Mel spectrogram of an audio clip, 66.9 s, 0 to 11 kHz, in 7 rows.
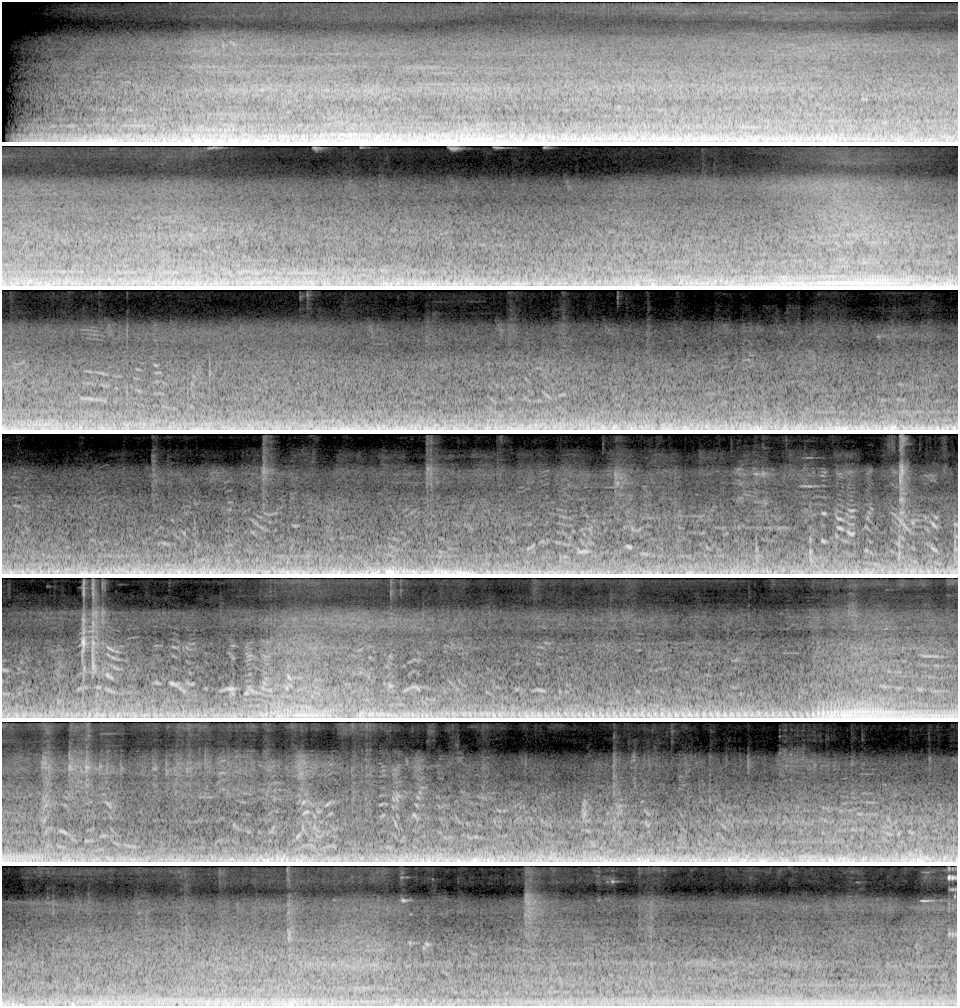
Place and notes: {"title": "Hemu Rd., 宜蘭市大東里 - Night market", "date": "2014-07-07 18:14:00", "description": "Night market, The night market is being prepared, Traffic Sound, Very hot weather", "latitude": "24.76", "longitude": "121.76", "altitude": "16", "timezone": "Asia/Taipei"}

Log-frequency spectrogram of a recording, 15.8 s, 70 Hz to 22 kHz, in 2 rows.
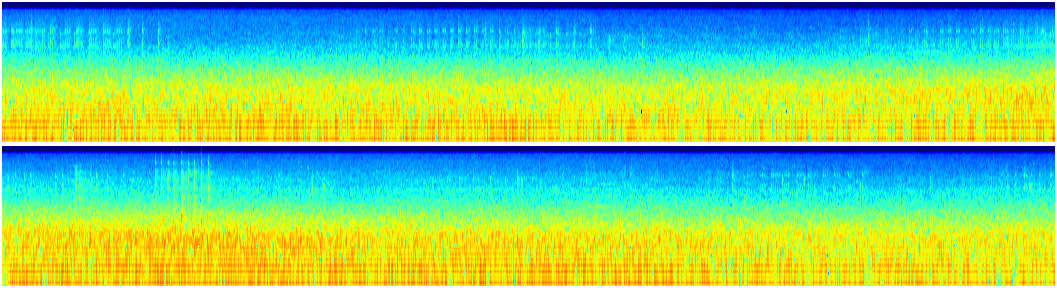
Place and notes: {"title": "leuscherath, small forest, wind in the trees", "date": "2009-12-13 15:04:00", "description": "autum wind in the trees of a small forest. branches cranking. recorded in the early afternoon.\nsoundmap nrw - social ambiences and topographic fieldrecordings", "latitude": "50.92", "longitude": "7.47", "altitude": "246", "timezone": "Europe/Berlin"}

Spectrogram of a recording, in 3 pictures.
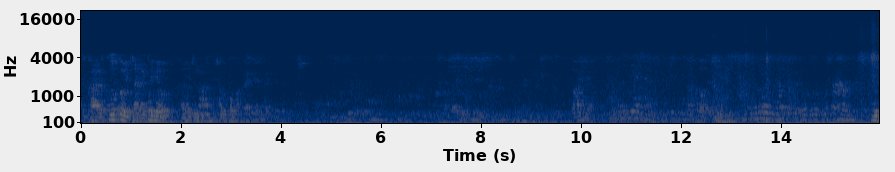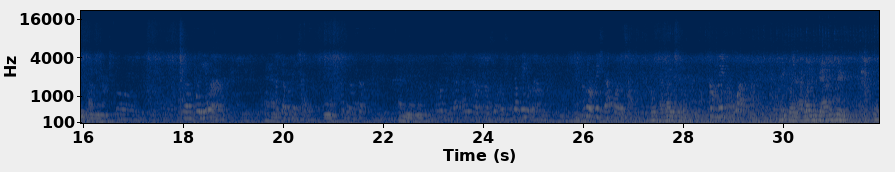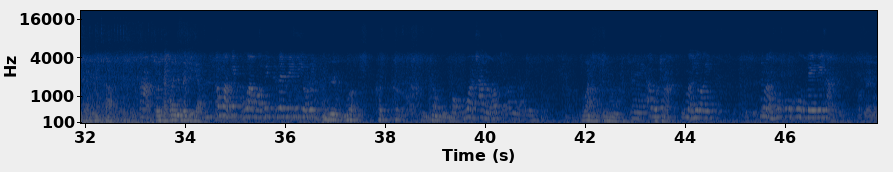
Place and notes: {"title": "岐頭村, Baisha Township - In the visitor center", "date": "2014-10-22 10:35:00", "description": "Small village, Small pier, In the visitor center", "latitude": "23.65", "longitude": "119.61", "altitude": "4", "timezone": "Asia/Taipei"}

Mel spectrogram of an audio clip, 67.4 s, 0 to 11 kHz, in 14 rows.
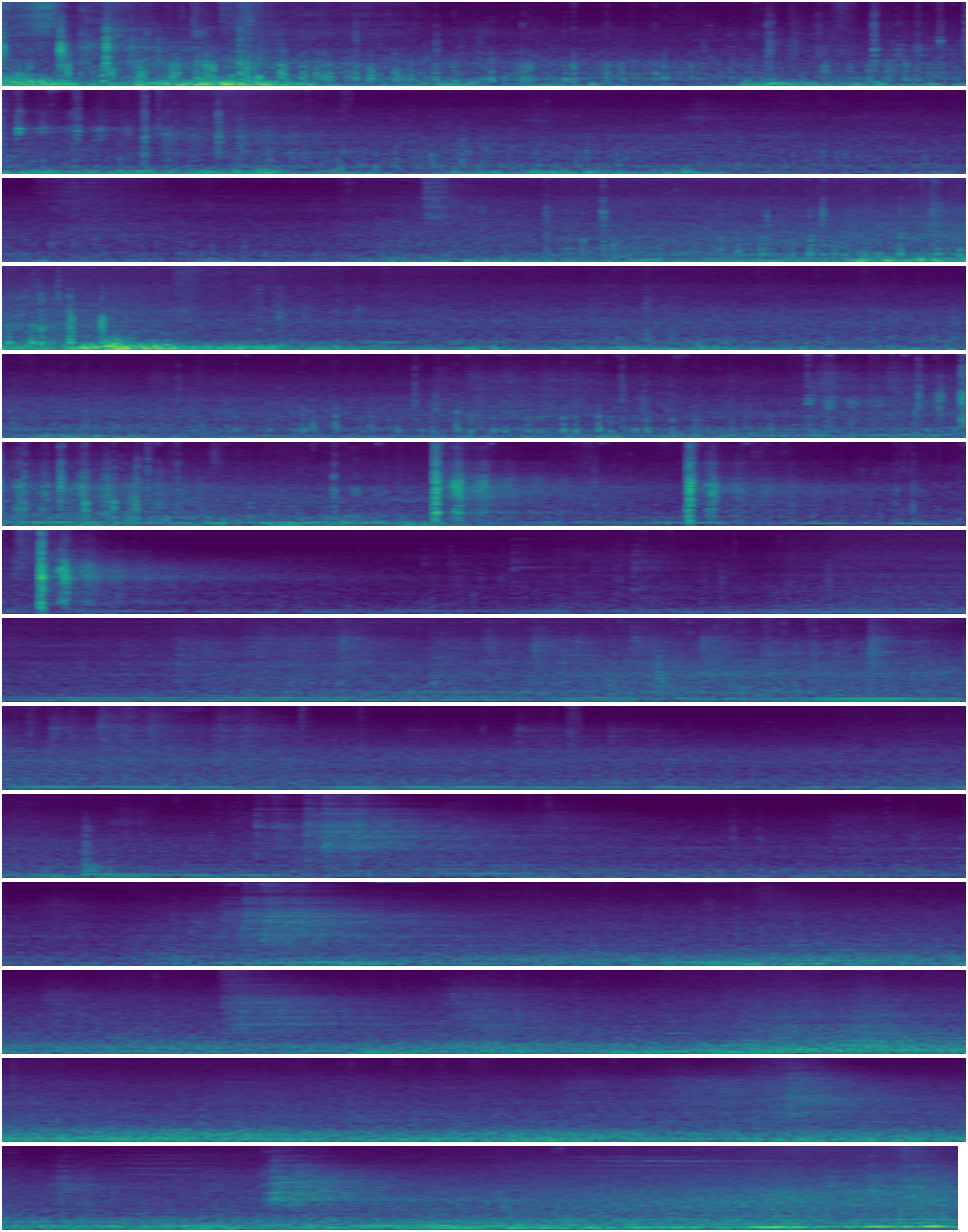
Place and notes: {"title": "Deutz, Köln, Deutschland - In der Unterführung / In the underpass", "date": "2014-10-11 12:47:00", "description": "In der Unterführung rollen und steppen zwei Mädchen auf Ihren Rollschuhen (Heelys). Arbeiter stellen Absperrungen für die abendliche Laufveranstaltung auf.\nIn the underpass roll and stitch two girls on their roller skates (Heelys). Workers provide barriers for the evening running event.", "latitude": "50.94", "longitude": "6.97", "altitude": "43", "timezone": "Europe/Berlin"}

